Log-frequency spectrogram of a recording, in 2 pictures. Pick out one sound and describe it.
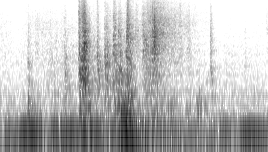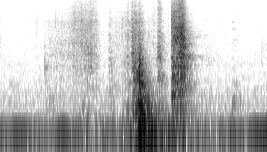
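Glass jars clink as a man handles them.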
